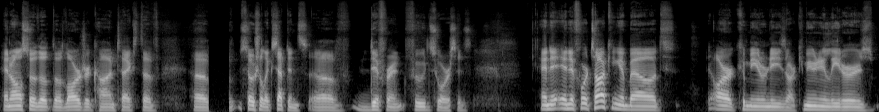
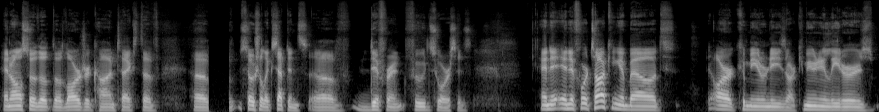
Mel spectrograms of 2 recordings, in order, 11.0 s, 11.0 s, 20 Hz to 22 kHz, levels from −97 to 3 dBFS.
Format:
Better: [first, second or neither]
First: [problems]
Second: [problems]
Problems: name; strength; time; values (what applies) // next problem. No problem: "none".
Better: neither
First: audio freezing; at 2.5 s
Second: audio freezing; at 2.5 s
